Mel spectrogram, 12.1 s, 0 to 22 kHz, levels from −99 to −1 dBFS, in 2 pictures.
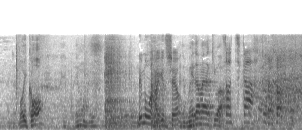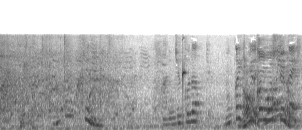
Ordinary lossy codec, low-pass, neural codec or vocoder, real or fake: none; 7.2 kHz; none; real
